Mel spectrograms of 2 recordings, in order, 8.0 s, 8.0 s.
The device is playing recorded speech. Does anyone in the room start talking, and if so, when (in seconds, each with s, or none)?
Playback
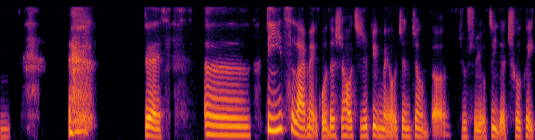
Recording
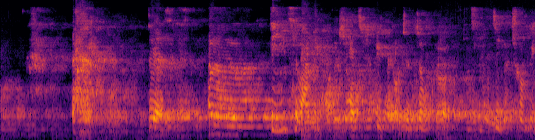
none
